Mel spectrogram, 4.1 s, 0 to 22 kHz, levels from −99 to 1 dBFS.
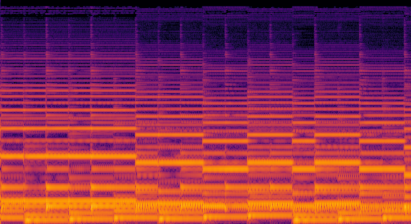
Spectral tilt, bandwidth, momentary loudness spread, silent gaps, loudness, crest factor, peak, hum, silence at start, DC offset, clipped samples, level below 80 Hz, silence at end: -6.5 dB/octave; 11.5 kHz; 2 LU; none; -18 LUFS; 12 dB; -6 dBFS; none; 0 s; under 0.1%; under 0.1%; -34 dBFS; 0 s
